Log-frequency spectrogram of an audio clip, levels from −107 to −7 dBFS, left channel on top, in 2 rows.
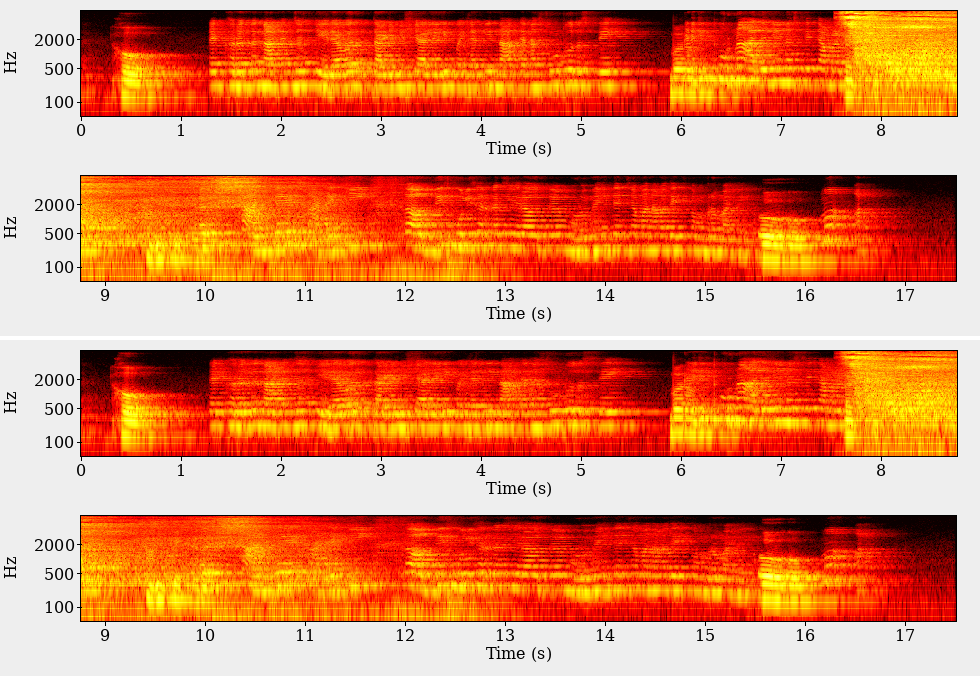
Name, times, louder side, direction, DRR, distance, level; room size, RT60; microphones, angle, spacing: voice 1, 0.3-0.7 5.9-6.3 7.6-8.0 9.4-10.2 15.5-16.1, right 2 dB, 20° right, 5 dB, 0.6 m, -33 dB
voice 2, 1.3-5.4 6.0-9.0 9.9-11.7 12.0-15.5 16.2-16.6, left 1 dB, 65° left, 0 dB, 1.9 m, -39 dB
sound 1, 7.5-12.6, left 4 dB, 80° left, 1.7 m, -29 dB
14.0 x 5.1 x 4.8 m, 1.2 s
head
